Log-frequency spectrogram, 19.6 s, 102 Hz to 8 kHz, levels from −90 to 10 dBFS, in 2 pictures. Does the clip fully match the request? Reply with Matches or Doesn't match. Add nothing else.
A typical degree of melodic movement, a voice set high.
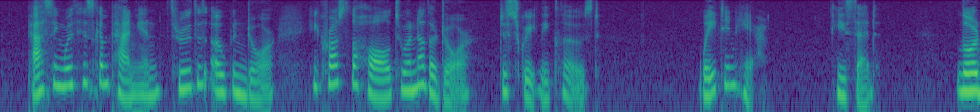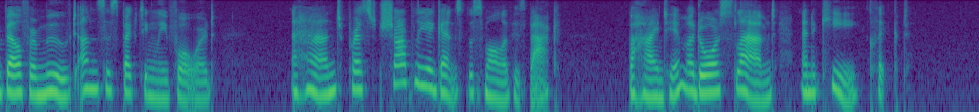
Matches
